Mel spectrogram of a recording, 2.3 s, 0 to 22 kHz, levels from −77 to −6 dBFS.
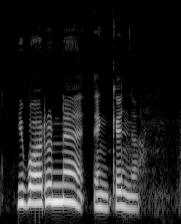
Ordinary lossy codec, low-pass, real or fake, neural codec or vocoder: none; 19.8 kHz; real; none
